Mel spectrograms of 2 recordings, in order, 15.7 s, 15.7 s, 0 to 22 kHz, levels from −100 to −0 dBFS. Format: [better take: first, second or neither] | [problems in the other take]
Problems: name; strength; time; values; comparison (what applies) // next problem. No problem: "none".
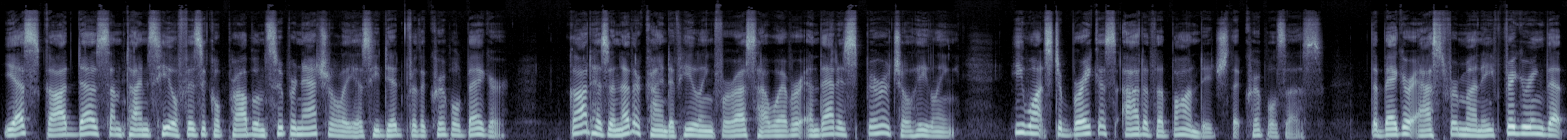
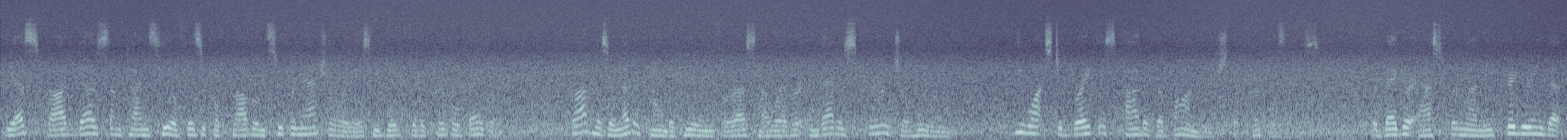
first | hiss; loud; throughout; 2 dB below the speech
